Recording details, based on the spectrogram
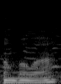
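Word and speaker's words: こんばんは: Let's say konnichiwa and konbanwa is spelled with konnichiwa. Oh, konnichiwa. Instead, oh, ha instead of wa.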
